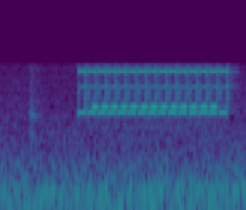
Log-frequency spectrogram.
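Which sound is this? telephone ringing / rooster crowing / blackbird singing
telephone ringing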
